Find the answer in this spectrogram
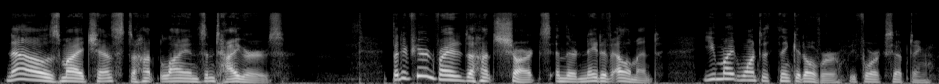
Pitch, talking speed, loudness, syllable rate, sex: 155 Hz, 180 wpm, -18 LUFS, 5.4 syllables/s, male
